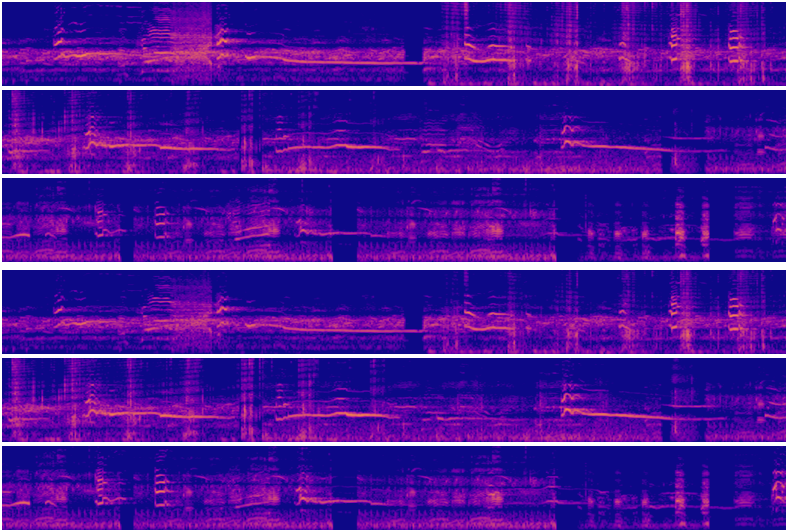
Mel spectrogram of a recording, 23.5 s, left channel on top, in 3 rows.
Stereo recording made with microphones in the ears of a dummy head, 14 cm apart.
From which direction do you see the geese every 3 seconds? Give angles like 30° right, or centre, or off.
20° left, 10° left, centre, 10° right, 10° right, 10° right, centre, 20° left.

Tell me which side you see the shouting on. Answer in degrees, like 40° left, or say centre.
30° left.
